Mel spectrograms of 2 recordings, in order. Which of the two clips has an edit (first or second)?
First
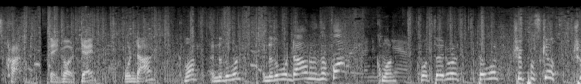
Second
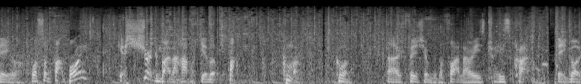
first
